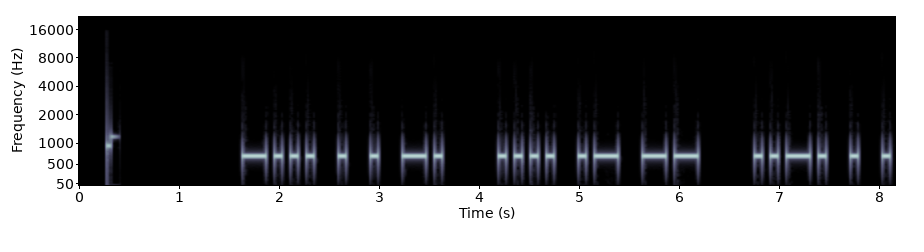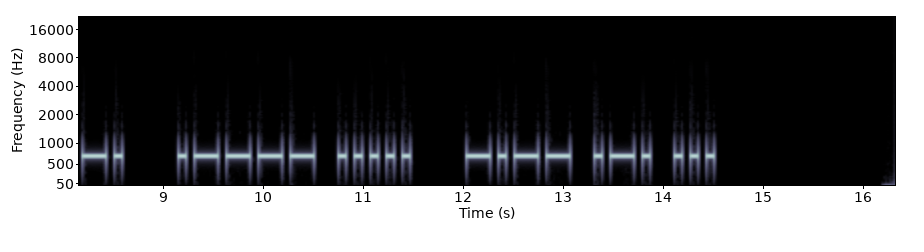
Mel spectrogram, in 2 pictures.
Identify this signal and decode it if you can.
Morse code, heard as a keyed tone, about 16 wpm, 700 Hz. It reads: BEEN HAM FER 15 YRS
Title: Practice QSO - Exchange 3 - More Info - 15wpm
